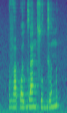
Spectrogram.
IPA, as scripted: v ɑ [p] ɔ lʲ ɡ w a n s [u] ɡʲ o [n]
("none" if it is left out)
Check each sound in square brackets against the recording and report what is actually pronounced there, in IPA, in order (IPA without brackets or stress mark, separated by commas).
p, u, n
